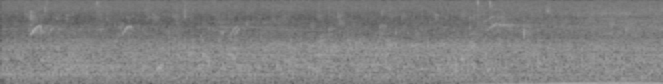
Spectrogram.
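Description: Open-air trackside ambience with a few short rising bird chirps in the first second or so, then a low steady rumble of a train coming in about four and a half seconds in and growing louder toward the end.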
